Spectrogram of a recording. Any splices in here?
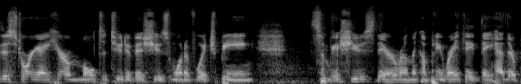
yes; 1 cut; at 3.3 s

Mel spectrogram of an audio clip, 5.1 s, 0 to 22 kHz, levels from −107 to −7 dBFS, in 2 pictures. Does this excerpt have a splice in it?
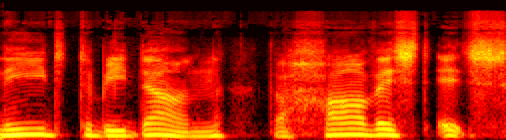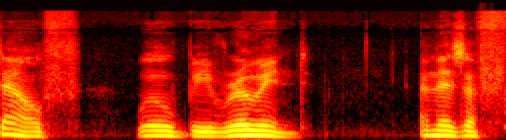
no; 0 cuts

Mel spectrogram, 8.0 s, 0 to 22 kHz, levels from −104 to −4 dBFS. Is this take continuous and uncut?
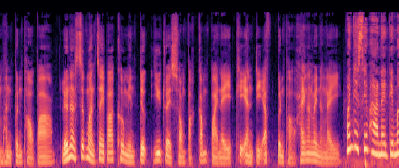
no; 3 cuts; at 1.1 s, 4.6 s, 6.8 s

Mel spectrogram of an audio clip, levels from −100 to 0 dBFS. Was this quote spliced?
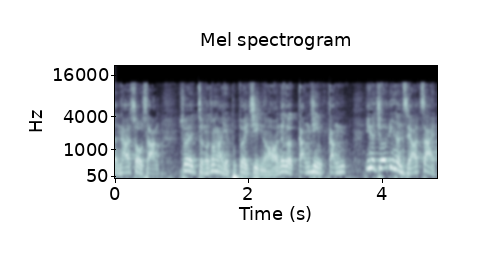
no; 0 cuts

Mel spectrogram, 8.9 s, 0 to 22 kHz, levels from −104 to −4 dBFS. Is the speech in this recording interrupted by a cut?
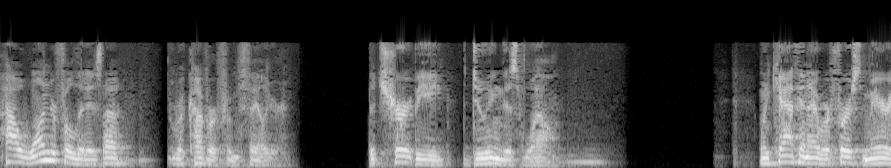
yes; 3 cuts; at 1.0 s, 4.1 s, 4.6 s

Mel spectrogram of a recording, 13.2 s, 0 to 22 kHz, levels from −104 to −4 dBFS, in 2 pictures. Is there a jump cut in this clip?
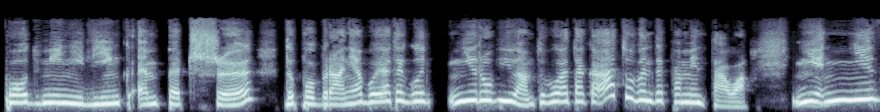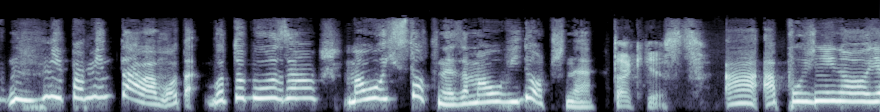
yes; 2 cuts; at 8.7 s, 11.1 s

